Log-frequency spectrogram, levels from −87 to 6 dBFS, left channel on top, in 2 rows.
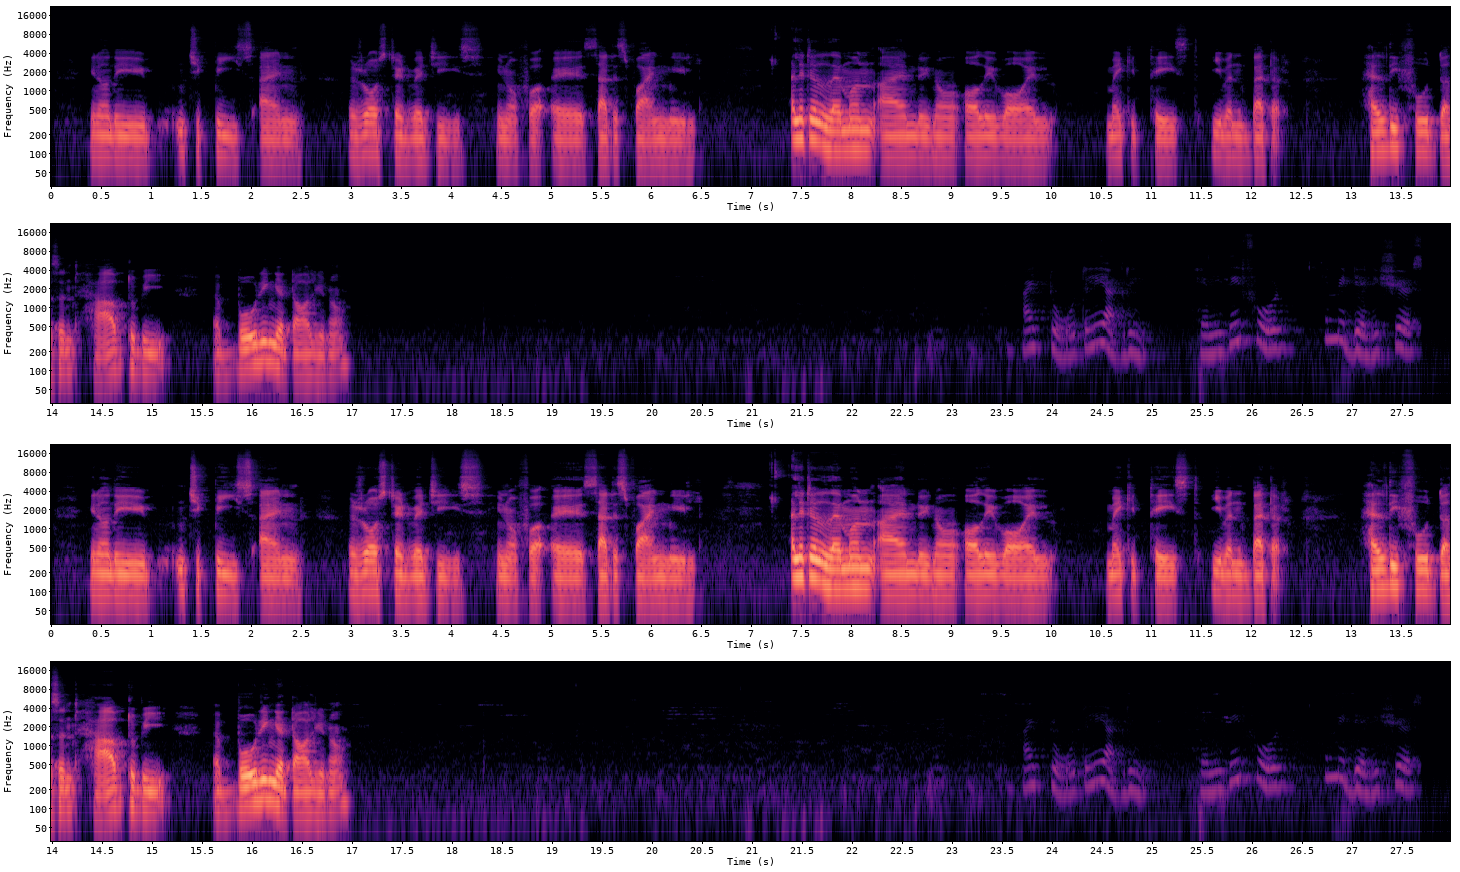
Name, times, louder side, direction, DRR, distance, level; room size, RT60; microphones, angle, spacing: voice 1, 0.4-2.5 3.0-6.4 7.4-10.0 10.6-11.4 11.6-12.3 13.1-15.1 15.6-17.0, right 5 dB, 45° right, 0.3 m, -23 dB
voice 2, 23.5-25.0 25.4-27.7, left 1 dB, 40° left, 4.9 m, -53 dB
head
